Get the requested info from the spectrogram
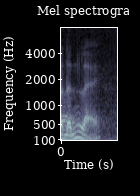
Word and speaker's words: đỉnh lễ: Đảnh lễ hay là đỉnh lễ cũng được. Người Bắc phát âm là đỉnh lễ: nhất tâm đỉnh lễ.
